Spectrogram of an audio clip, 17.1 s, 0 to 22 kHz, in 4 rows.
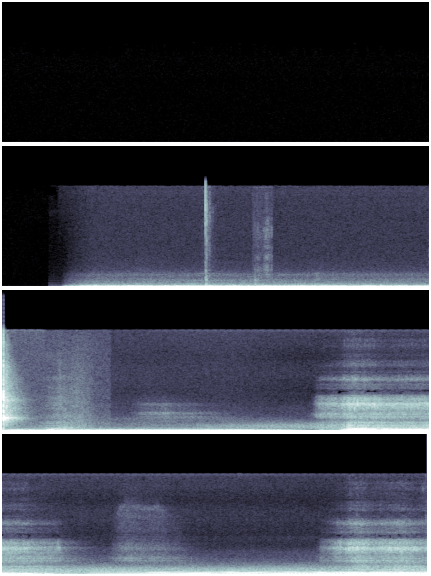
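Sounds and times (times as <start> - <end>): low steady rumble: 4.9 - 17.0
sharp snap: 8.5 - 9.0.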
